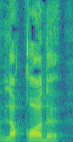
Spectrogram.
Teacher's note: یہ جو قاف ہے حروف مستعلیہ میں سے ہے، 7 بولڈ لیٹرز جو ہیں ان میں سے ہے، اور ہمیشہ یہ پور پڑھا جائے گا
